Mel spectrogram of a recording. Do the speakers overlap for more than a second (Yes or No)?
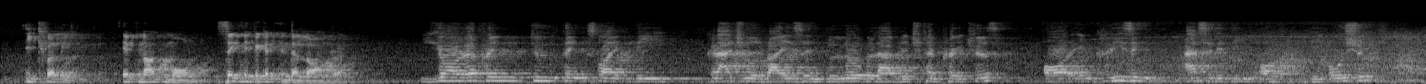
No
